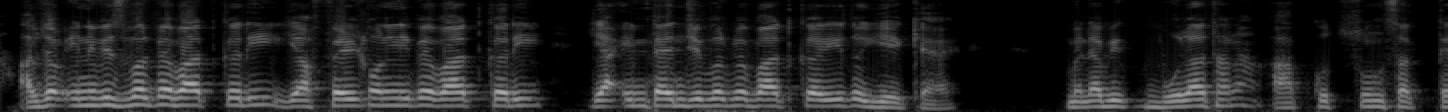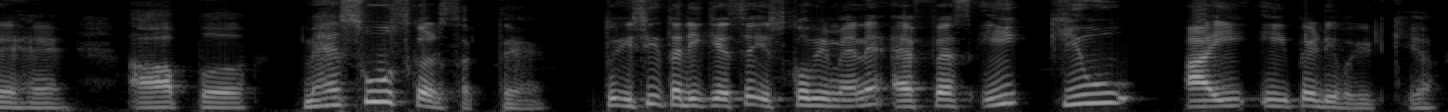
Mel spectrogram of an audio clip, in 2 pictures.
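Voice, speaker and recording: A young Indian man giving an exam-prep English grammar lesson, coaxing students to repeat words after him and correcting their pronunciation. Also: high voice. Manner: animated, coaxing, drills pronunciation with repetition. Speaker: English teacher.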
